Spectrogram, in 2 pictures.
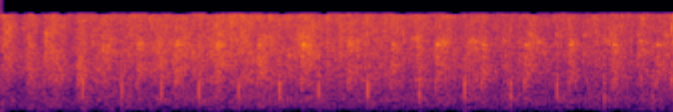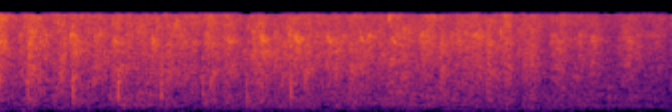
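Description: A group of people clapping their hands together before a yoga practice session: a dense, steady patter of many overlapping claps that keeps going for over ten seconds with no talking, easing slightly toward the end.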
